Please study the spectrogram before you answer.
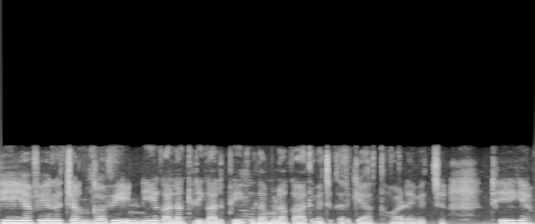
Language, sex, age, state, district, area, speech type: Dogri, female, 30-45, Jammu and Kashmir, Udhampur, rural, spontaneous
